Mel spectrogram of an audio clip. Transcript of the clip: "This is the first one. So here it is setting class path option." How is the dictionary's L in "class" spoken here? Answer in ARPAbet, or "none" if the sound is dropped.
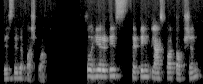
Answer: L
